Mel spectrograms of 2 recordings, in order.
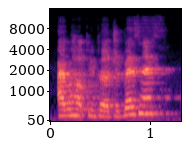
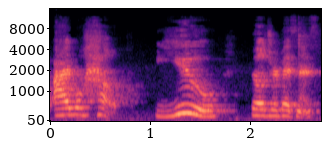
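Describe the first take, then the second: First: It runs straight through without a pause. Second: There is a clear break after 'help'. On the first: The helper builds the business for the other person. "An employee" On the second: The helper supports, but the other person builds the business. "I will help, period, capital you build your business"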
